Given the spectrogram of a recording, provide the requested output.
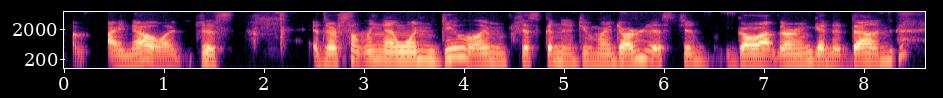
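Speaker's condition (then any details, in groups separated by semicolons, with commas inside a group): Cerebral palsy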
